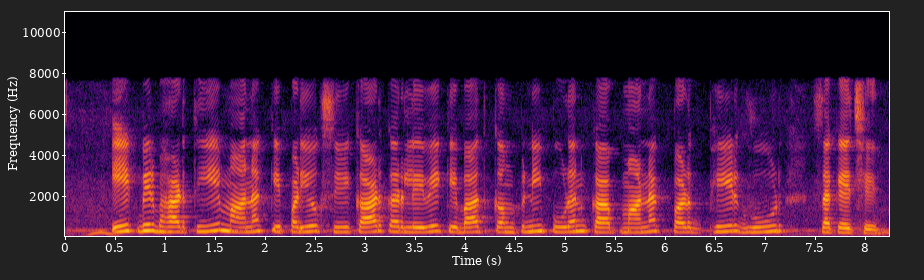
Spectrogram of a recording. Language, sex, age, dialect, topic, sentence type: Magahi, female, 25-30, Western, banking, statement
